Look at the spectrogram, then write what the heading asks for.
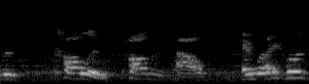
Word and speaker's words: Colin: Before he was Colin, the British pronunciation that was used by the Jamaicans, and then a war hero emerged named Colin Kelly. So to his friends on the neighborhood in the block, he became Colin Powell, but his family always called him Colin Powell.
